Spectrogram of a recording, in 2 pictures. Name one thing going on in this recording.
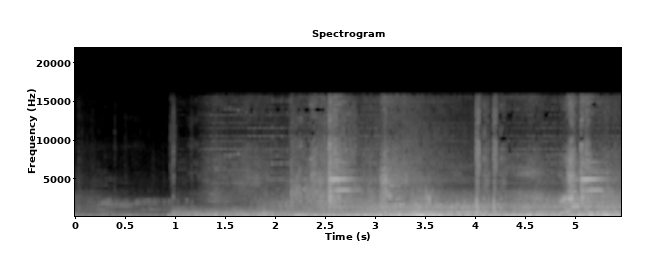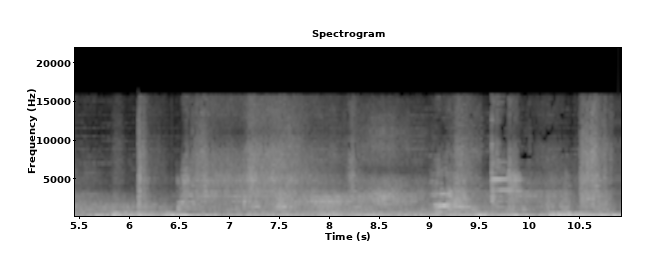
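Weapons clash and strike repeatedly in a busy fight.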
